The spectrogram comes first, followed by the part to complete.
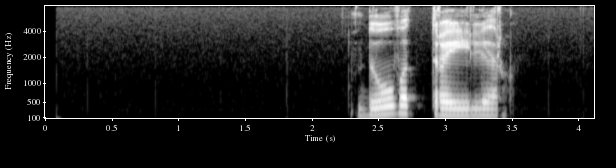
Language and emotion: Russian, neutral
